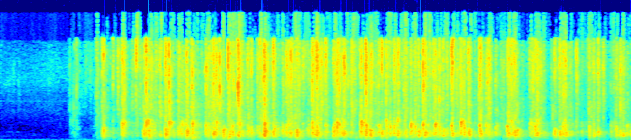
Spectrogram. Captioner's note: audience applause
